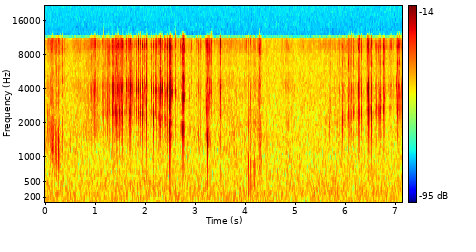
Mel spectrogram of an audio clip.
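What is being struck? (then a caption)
Small foam cubes. Two small solid white foam cubes are squeezed hard and rubbed together under long nails, compressing the foam. The result is a quiet, bright string of crinkly squeaks and scratchy bursts, with a short lull partway through before the rubbing picks up again.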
